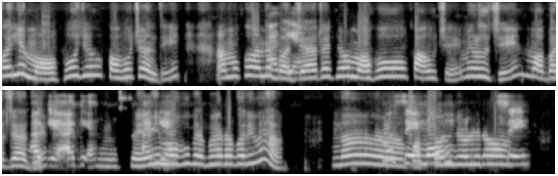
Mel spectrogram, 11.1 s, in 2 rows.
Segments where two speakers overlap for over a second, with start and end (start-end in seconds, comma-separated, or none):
none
